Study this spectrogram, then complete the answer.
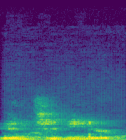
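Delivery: quiet "Engineer", accent on final -neer; stress on last syllable. Shown as a demonstration. Teacher confirming it's the last one, soft "Engineer" stressed on the end. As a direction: softly repeat "Engineer", weight on the last syllable. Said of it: "It's on the last one".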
